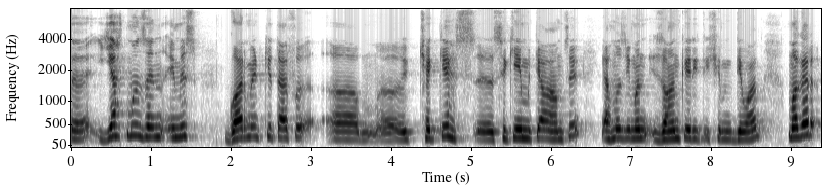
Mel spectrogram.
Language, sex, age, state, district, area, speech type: Kashmiri, male, 45-60, Jammu and Kashmir, Srinagar, urban, spontaneous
